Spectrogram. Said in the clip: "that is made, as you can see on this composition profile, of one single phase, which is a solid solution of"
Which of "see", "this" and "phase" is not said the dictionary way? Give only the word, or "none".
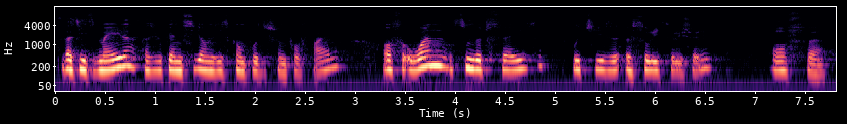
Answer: none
